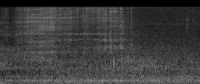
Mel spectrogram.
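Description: A knife sawing back and forth through a baked cake's crisp topping of grated cheese and kenari (canarium) nuts, a steady dry scraping crunch of the crust giving way.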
